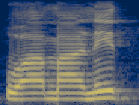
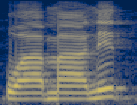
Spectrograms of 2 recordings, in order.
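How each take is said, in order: The two takes are said the same way.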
